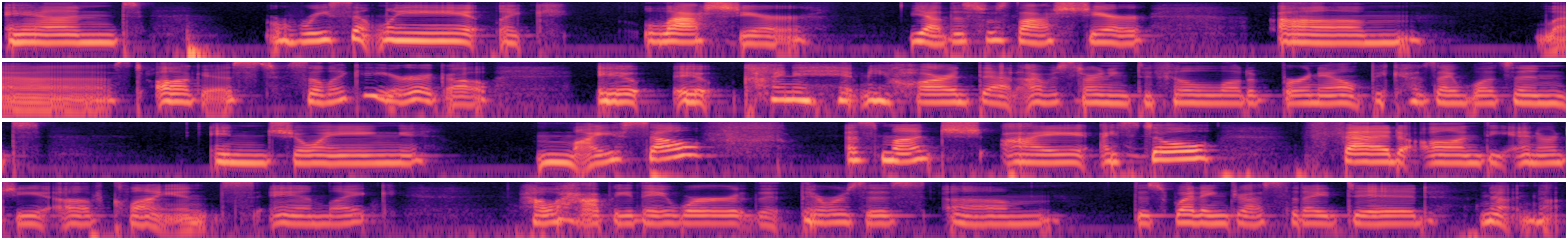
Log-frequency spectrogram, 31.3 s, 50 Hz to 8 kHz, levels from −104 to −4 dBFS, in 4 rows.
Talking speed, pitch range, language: 135 wpm, 190-230 Hz, English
